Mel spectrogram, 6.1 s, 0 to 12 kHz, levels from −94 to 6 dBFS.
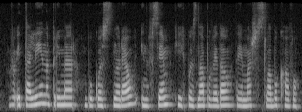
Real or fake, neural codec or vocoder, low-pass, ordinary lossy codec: real; none; 10.8 kHz; none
